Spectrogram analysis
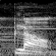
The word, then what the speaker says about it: plough: Farmers use this tool plough. It should be pronounced as plow.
